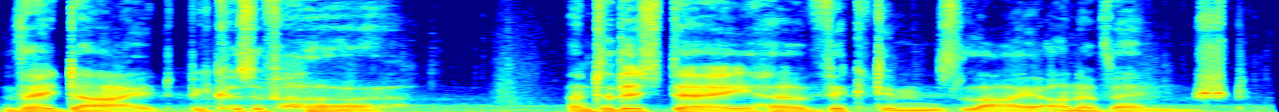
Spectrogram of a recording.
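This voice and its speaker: Slow, solemn spirit of justice. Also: male voice, fairly low pitch, a bit bright, slight background noise. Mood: grave, measured. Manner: slow, grave, archaic phrasing. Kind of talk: video game character dialogue.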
